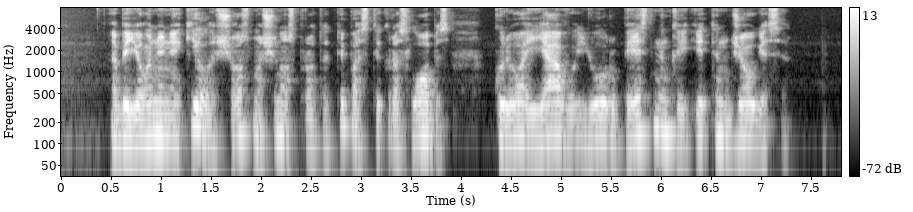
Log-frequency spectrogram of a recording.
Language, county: Lithuanian, Šiauliai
